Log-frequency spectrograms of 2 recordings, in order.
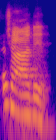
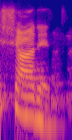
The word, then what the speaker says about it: charrette: CH, generally some of you were pronouncing it as Charrette. The CH is SH. So it will be Sha. Sha. SH. So it will be Sharet.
